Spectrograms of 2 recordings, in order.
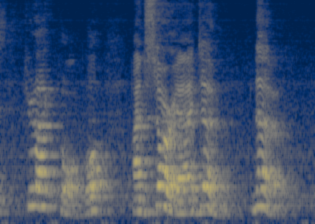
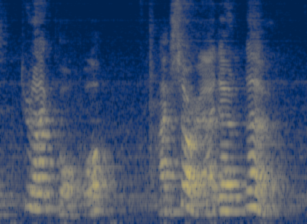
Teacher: one has a boundary, an intonation break after don't, before no. The second one doesn't.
